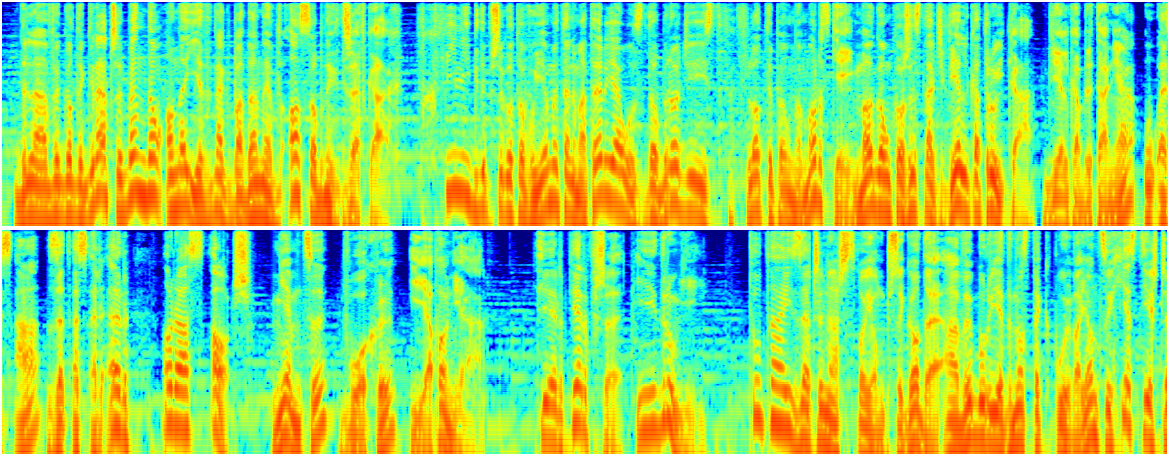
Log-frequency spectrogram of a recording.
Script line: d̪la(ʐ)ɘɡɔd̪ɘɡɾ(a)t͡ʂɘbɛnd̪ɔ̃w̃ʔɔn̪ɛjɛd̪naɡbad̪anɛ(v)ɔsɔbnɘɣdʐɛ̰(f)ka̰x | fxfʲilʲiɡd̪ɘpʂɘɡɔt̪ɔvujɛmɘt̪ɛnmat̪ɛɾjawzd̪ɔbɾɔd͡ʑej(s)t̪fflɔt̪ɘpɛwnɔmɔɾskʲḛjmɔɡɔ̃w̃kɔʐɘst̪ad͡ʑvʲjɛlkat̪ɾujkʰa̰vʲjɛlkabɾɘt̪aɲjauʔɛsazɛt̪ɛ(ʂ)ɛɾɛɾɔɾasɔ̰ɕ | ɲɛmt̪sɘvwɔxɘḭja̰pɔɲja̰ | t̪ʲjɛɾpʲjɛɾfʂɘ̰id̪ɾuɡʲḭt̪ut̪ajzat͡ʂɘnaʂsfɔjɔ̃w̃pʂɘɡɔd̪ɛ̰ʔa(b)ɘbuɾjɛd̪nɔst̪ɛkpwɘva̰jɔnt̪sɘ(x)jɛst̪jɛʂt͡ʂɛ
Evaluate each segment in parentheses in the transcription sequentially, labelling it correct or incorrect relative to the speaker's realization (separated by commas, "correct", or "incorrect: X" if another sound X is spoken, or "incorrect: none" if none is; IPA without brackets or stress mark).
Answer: incorrect: v, correct, correct, correct, correct, incorrect: s, incorrect: v, correct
